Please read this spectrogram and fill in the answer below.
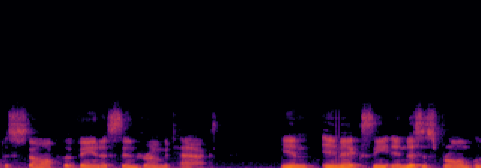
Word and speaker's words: MXene: I don't know how to pronounce it. I guess MXene. It's MXene. It's a fabric being developed to stop Havana syndrome attacks. MXene, and this is from.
